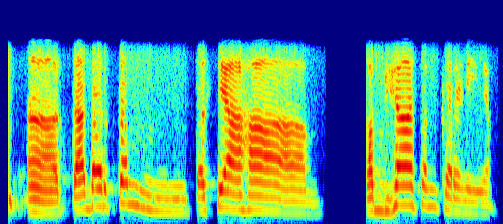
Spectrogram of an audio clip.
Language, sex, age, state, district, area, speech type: Sanskrit, female, 60+, Tamil Nadu, Chennai, urban, conversation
